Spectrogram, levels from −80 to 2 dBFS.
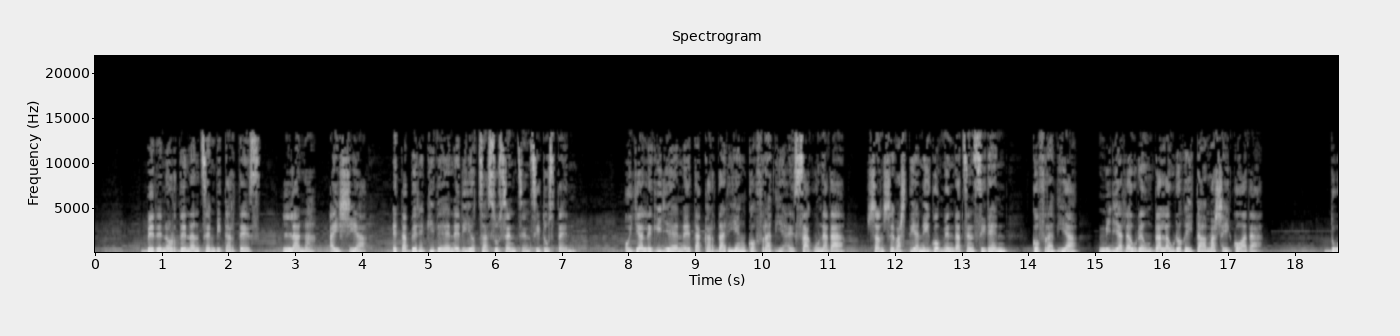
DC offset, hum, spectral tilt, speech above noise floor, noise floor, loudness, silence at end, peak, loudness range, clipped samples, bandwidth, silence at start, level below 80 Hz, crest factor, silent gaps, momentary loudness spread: under 0.1%; none; -4.5 dB/octave; 25 dB; -41 dBFS; -17 LUFS; 0 s; 0 dBFS; 1 LU; under 0.1%; 14.5 kHz; 0.15 s; -54 dBFS; 16 dB; none; 7 LU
